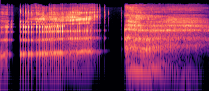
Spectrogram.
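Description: A man belching loudly into a close microphone, two long belches of about a second each, one right after the other.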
